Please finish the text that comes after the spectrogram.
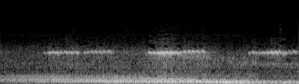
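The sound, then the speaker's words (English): A car engine rumbles steadily and grows a little louder as the car carrying Edwards and the servants drives up, with short, repeated high tones sounding over the motor. No one speaks. “I was getting back into my car. Edwards and the servants drove up.”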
